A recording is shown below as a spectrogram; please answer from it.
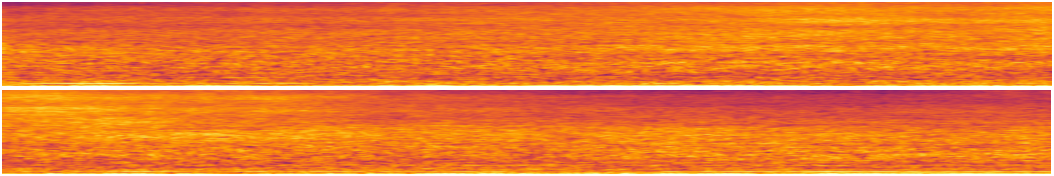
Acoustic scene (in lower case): street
